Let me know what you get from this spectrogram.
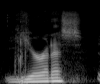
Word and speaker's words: Uranus: NASA wants your help studying Uranus from behind next month. – It's actually pronounced Uranus.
